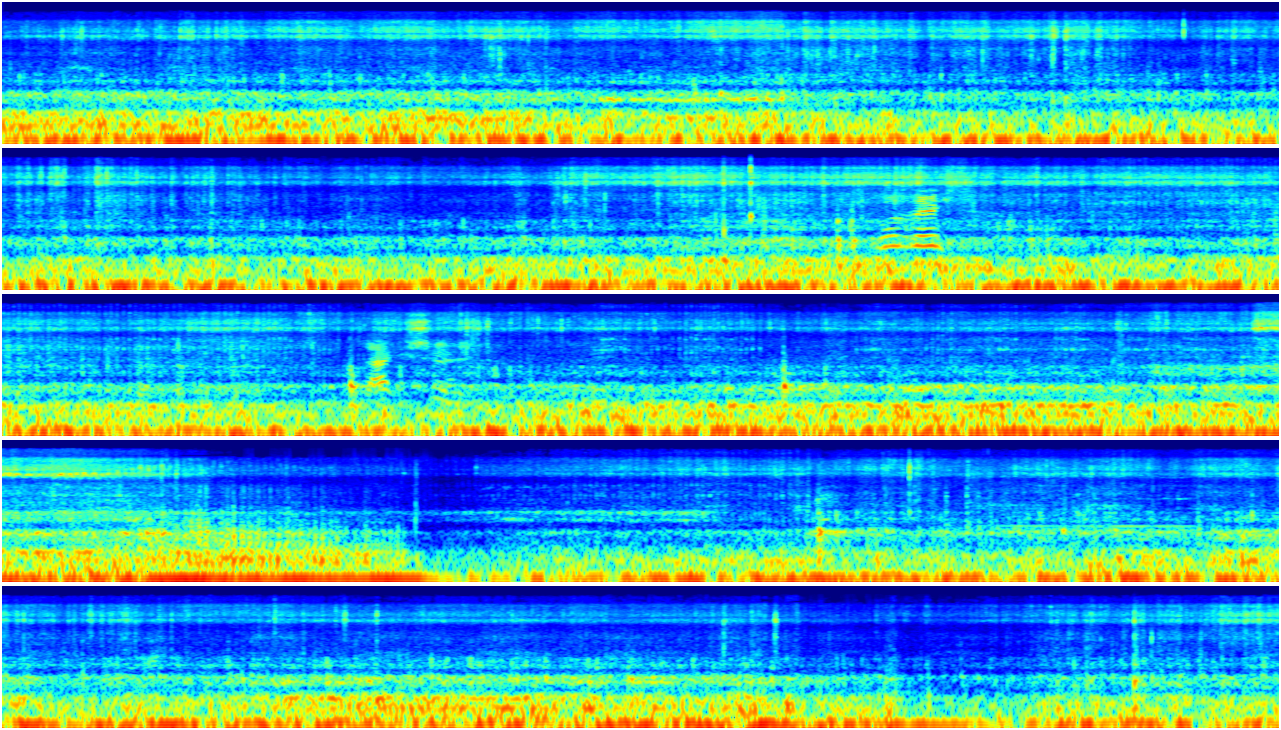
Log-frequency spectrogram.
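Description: Wind buffeting a bike-mounted action camera's microphone as a cyclocross bike is ridden along a wet, slushy course, a steady low roar mixed with the bike's rolling noise. The roar dips briefly about two-thirds of the way through.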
